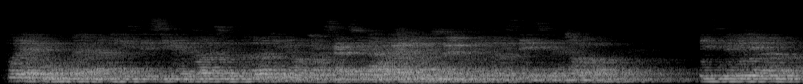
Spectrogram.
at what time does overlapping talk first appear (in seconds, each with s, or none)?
3.0 s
